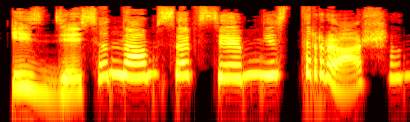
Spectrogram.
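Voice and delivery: very high-pitched gleeful voice; joyful. A narrator's reading. Dyrka rejoices at escaping the hurricane, high and joyful. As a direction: squeal it with triumphant glee. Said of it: "радовался Дырка".

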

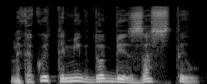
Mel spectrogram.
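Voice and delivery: usual speaking voice

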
